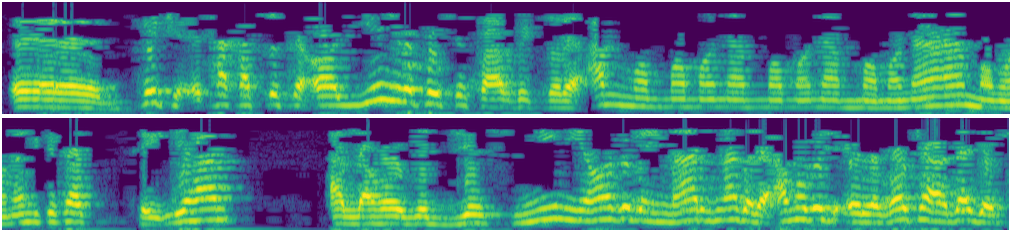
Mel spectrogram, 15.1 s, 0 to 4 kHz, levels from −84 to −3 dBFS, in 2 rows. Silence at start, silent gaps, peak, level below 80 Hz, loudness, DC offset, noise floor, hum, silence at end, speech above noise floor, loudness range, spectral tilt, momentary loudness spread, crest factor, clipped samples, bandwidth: 0.05 s; none; 0 dBFS; -48 dBFS; -10 LUFS; under 0.1%; -54 dBFS; none; 0 s; 44 dB; 5 LU; -10.5 dB/octave; 9 LU; 10 dB; 0.1%; 4 kHz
